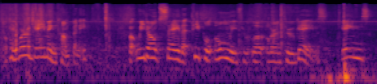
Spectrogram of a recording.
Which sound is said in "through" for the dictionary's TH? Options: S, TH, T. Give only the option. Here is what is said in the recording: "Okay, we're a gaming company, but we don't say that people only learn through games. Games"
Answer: TH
